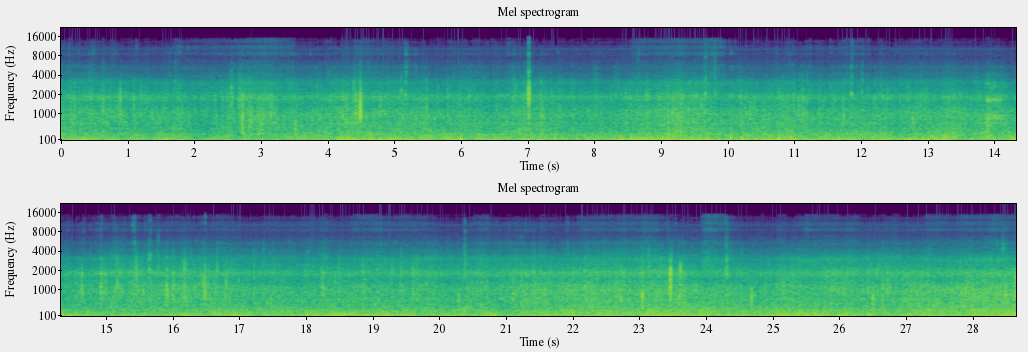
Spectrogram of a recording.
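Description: Wind buffeting an action camera's microphone on a mountain bike riding fast down a dirt singletrack, with tyres rolling over dirt and stones and occasional sharp clicks and rattles from the bike.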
